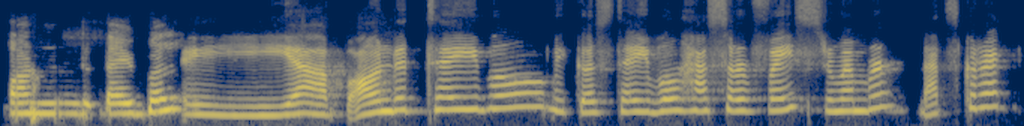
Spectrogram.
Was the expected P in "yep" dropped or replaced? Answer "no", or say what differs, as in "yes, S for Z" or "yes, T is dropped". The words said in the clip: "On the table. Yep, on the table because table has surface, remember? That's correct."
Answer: no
